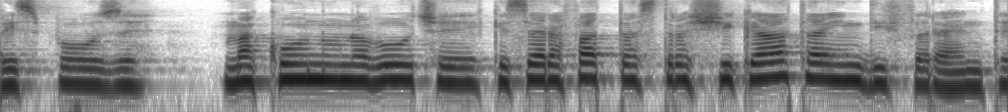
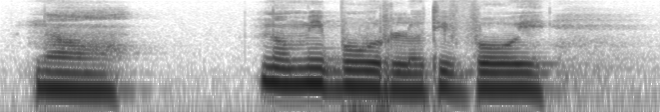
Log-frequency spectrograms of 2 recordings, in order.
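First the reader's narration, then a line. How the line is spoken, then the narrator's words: Vague, sorrowful tone. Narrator (Italian): con un tono vago, accorato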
